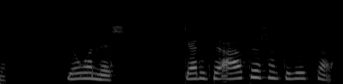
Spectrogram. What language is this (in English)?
Icelandic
